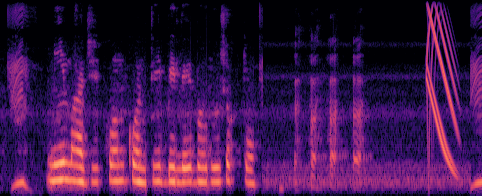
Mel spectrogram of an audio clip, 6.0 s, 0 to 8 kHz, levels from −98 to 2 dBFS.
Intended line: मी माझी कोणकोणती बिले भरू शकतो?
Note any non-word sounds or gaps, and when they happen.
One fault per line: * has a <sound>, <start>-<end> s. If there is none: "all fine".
* has a laugh, 3.5-4.7 s
* has a chirp, 5.3-5.8 s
